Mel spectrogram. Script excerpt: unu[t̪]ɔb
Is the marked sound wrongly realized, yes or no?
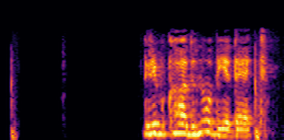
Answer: yes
